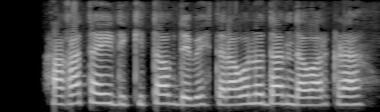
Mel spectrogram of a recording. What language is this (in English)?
Pashto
